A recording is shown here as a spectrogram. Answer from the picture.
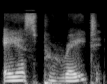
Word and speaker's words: aspirate: It's a verb pronounced aspirate, means to inhale fluid or foreign objects into the lungs.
